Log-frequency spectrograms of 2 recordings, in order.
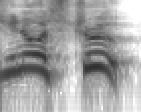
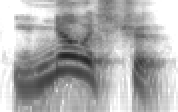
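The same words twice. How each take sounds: First: High, pushed insistence on true; insistent. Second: Said in the usual way. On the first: Shown as a demonstration. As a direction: drive it home, higher. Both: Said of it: "You know it is".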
